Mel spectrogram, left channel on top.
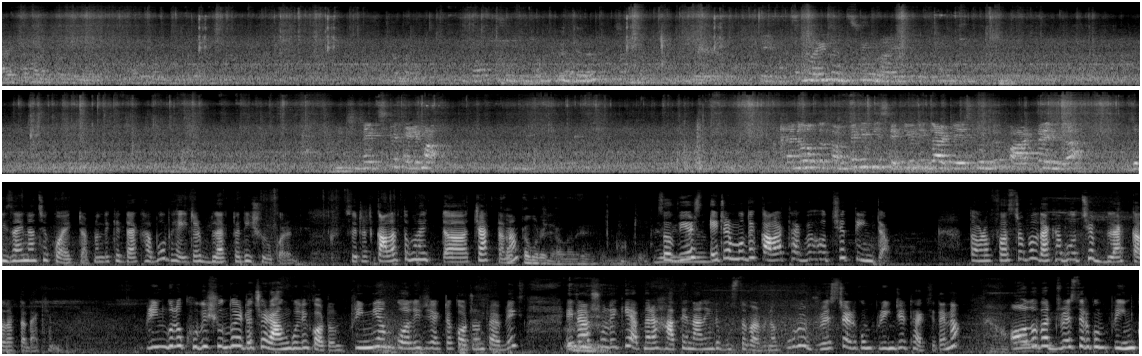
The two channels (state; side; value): different; both; correlation 0.00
